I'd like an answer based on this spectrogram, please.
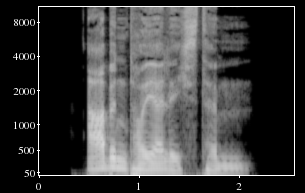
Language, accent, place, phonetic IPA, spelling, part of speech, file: German, Germany, Berlin, [ˈaːbn̩ˌtɔɪ̯ɐlɪçstəm], abenteuerlichstem, adjective, De-abenteuerlichstem.ogg
- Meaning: strong dative masculine/neuter singular superlative degree of abenteuerlich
